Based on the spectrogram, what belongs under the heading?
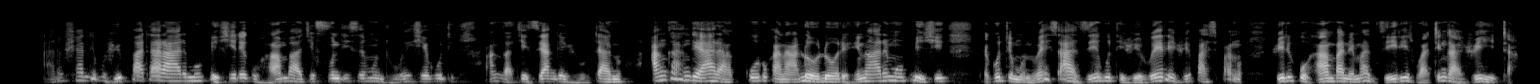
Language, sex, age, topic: Ndau, male, 18-24, health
